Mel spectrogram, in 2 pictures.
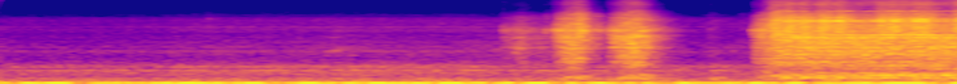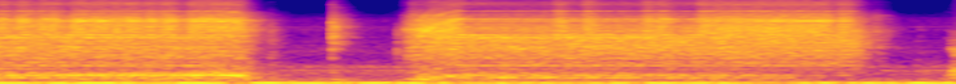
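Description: A DeWalt power tool whirs loud and close, then bursts into two sustained grinding, rubbing runs as torque is applied, over a low steady rumble. No one speaks.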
